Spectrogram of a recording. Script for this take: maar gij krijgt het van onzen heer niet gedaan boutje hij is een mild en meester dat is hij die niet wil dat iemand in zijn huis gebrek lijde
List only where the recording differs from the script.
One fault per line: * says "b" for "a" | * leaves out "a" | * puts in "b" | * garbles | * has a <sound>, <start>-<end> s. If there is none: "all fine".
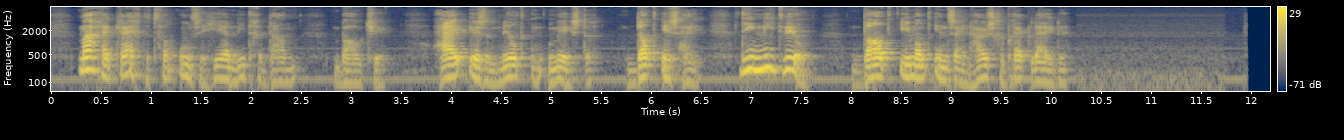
all fine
